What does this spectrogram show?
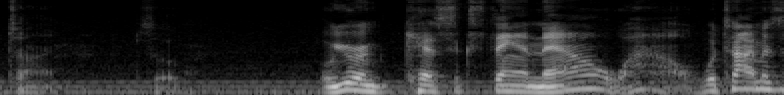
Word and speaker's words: Kazakhstan: say that cass cause kazakhstan kazakhstan is how you say that kazakhstan are you there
